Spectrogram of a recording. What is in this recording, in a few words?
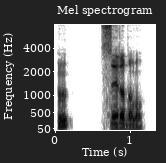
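question short, voice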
